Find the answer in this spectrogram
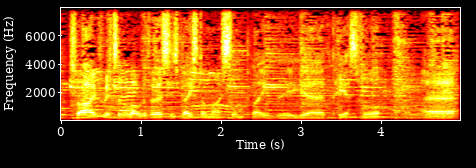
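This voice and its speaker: A man's voice with music in the background. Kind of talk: casual interview chat. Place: cafe. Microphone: phone near.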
